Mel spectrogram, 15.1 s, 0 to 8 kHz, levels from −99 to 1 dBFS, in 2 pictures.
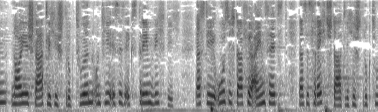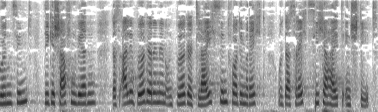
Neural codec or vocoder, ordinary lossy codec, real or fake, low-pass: none; none; real; none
